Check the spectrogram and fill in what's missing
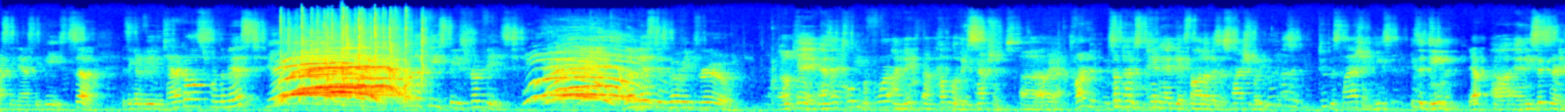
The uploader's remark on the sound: A live audience of about 150 got to hoot and holler for their favorite monsters and selecting a creature feature champion.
